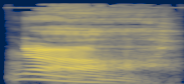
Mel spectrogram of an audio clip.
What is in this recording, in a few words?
spy negative vocalization; tf2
